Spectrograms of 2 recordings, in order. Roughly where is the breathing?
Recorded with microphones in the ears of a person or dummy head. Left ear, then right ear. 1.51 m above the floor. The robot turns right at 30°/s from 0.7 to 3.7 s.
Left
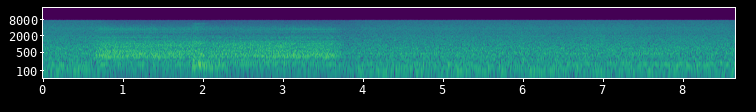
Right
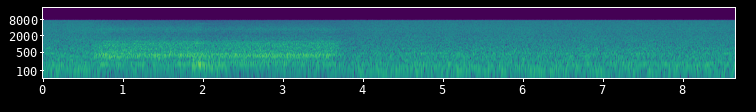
Left.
